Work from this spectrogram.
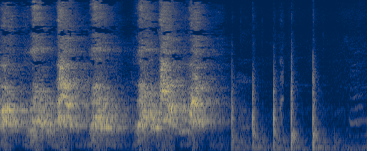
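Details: Overprotective female Scottish Terrier showing territorial aggression, after a recent biting incident: loud human speech first, then five sharp, rapid barks in about a second.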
